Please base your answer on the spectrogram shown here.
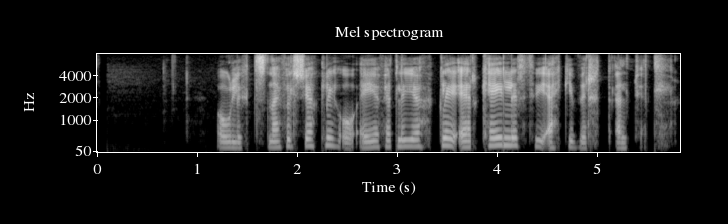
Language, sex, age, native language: Icelandic, female, 40-49, Icelandic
